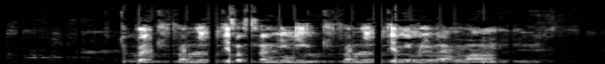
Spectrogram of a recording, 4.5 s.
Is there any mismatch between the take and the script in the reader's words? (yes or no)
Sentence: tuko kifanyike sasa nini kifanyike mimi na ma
no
